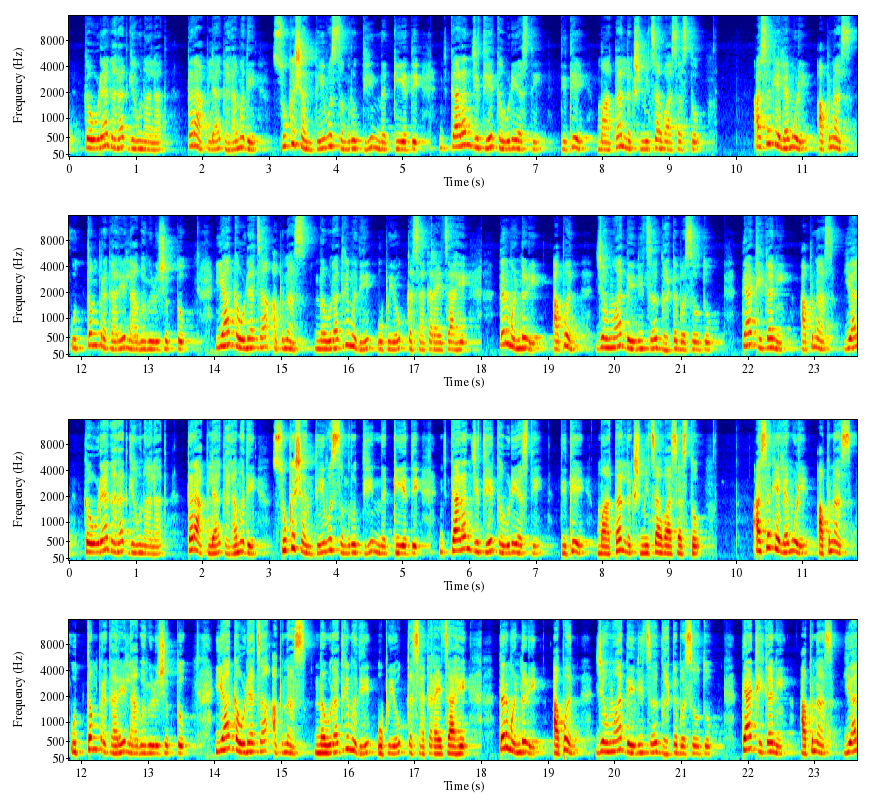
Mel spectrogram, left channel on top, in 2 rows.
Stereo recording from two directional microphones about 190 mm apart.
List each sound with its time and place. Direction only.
0.2 s a woman's voice: 40° right (ahead or behind)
